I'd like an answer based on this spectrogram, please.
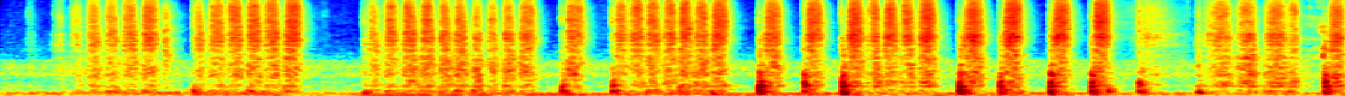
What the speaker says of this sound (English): And let's sand.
